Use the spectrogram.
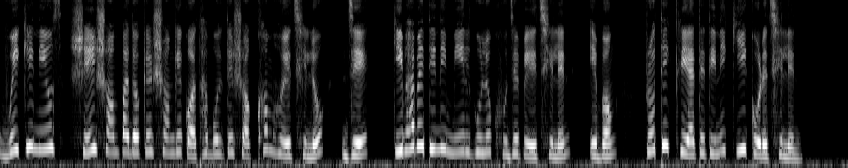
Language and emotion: Bengali, neutral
